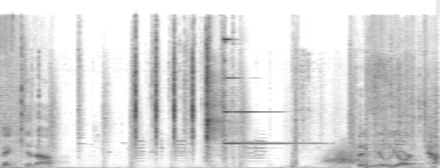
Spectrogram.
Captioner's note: typewriter clacking, bell dings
